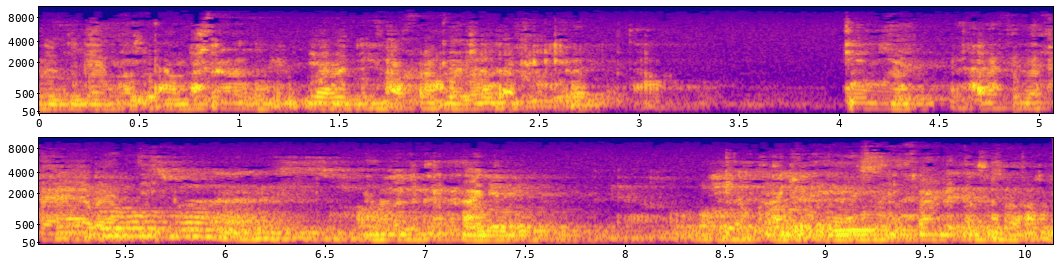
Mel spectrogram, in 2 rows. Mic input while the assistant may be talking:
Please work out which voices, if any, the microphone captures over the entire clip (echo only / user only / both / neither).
both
